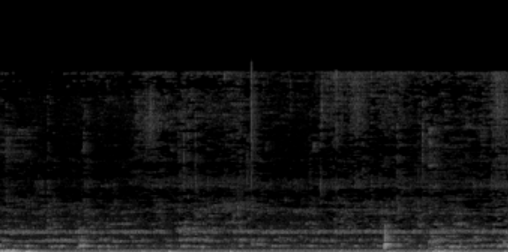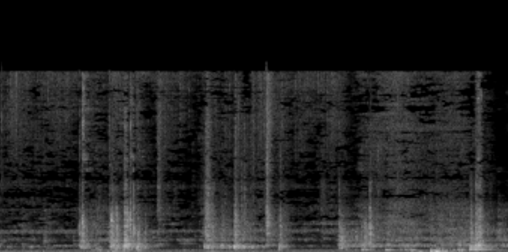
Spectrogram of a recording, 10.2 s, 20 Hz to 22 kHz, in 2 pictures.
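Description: JCB 3DX backhoe loader's diesel engine running steadily. From about six seconds in, soil and clods pour out of the backhoe bucket into a steel tractor trolley, clattering and rattling in three bursts.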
